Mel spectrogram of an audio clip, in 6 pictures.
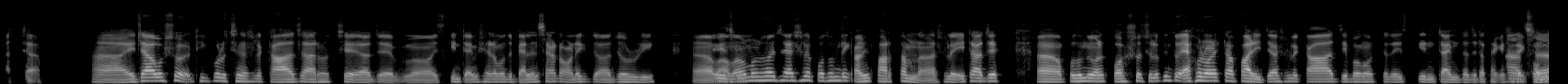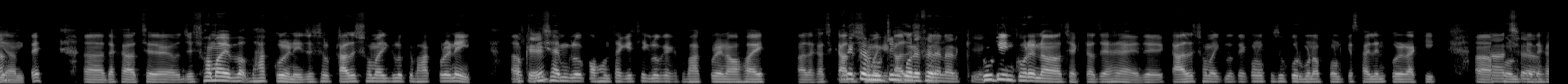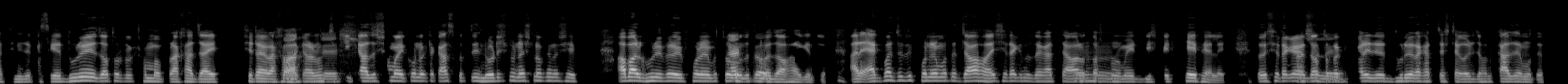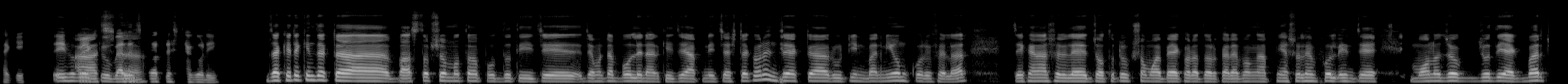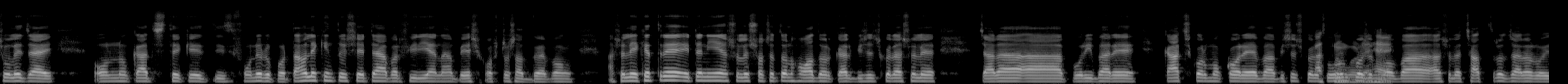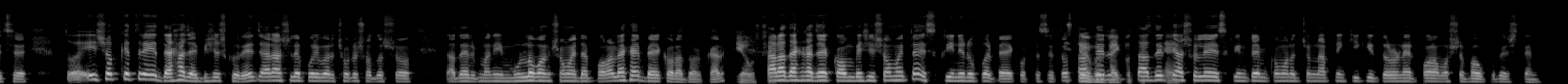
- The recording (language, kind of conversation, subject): Bengali, podcast, স্ক্রিন টাইম কমাতে তুমি কী করো?
- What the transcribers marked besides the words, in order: in English: "স্কিন টাইম"; in English: "বেলেন্স"; in English: "স্কিন টাইম"; in English: "সাইলেন্ট"; "নোটিফিকেশন" said as "নোটিশ ফোন"; in English: "বেলেন্স"; unintelligible speech; laughing while speaking: "বললেন যে"; unintelligible speech; in English: "স্ক্রিন"; in English: "স্ক্রিন টাইম"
